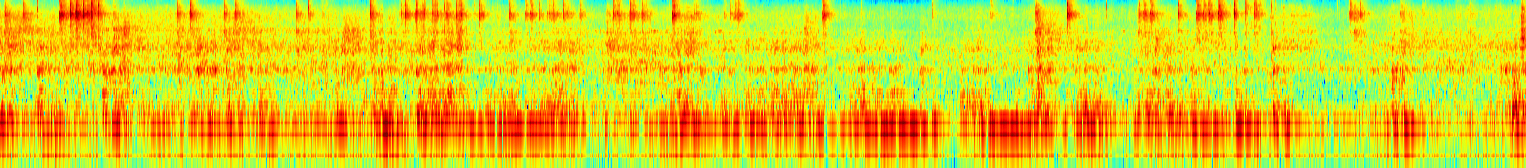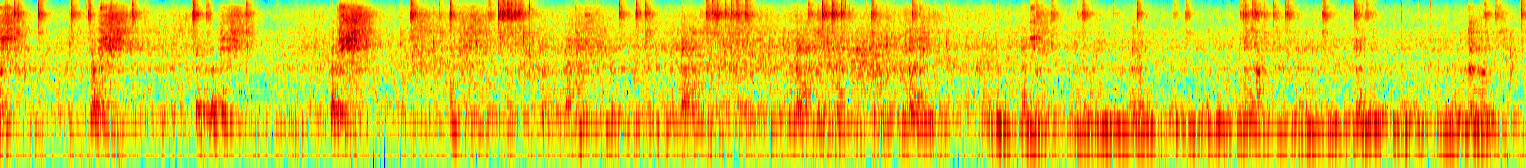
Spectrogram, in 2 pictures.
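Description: Nankai limited express electric train running along the track, heard from just behind the driver's cab: a steady low hum with wheel-on-rail running noise and scattered sharp clicks from the wheels over rail joints, clustered a little past the middle.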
